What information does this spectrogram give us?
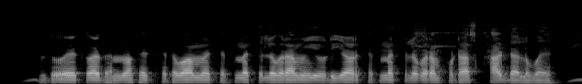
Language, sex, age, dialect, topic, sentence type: Magahi, male, 18-24, Central/Standard, agriculture, question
